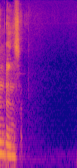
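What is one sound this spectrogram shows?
A man speaks briefly and calmly into a close microphone.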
